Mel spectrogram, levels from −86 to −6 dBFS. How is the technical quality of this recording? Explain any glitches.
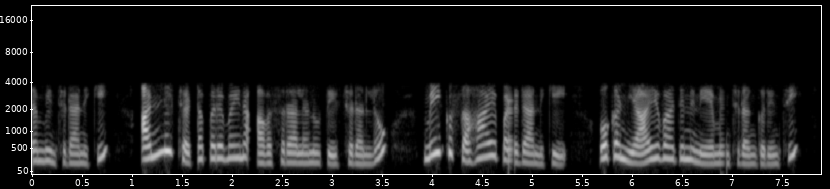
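The recording has two brief glitches on a telephone-band line; the G.711 telephone coding passes sound between about 200 Hz and 3.6 kHz.

Packet loss with pitch repetition occurs at 4.76 s and 6.88 s, each gap about 60 ms long, which fits three lost 20 ms packets. The receiver bridges each gap by repeating the last pitch period and fading it out. The result is a short, buzzy held tone, not the abrupt silence or click of a plain dropout.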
